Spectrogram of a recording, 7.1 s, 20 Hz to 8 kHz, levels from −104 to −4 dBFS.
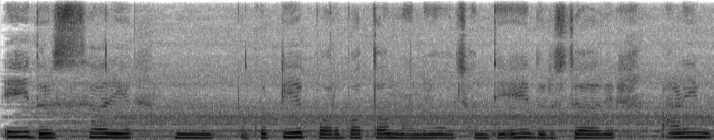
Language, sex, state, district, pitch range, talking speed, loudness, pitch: Odia, female, Odisha, Sambalpur, 185-220 Hz, 85 wpm, -15 LUFS, 200 Hz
